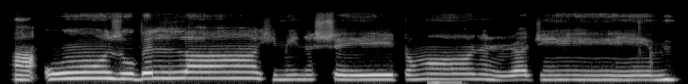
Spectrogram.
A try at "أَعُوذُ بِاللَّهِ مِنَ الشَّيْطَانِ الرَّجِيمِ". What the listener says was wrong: It will be A'udhu billahi minash shaitanir rajim. So no nasal sound here, no nasal sound here.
